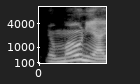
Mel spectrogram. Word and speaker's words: pneumonia: all the letters but in pneumonia you don't say the P so I couldn't say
